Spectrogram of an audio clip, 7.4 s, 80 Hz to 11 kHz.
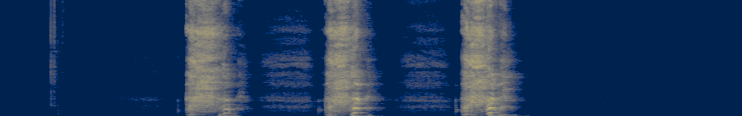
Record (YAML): three_cough_length: 7.4 s
three_cough_amplitude: 10892
three_cough_signal_mean_std_ratio: 0.32
survey_phase: beta (2021-08-13 to 2022-03-07)
age: 18-44
gender: Female
wearing_mask: 'No'
symptom_none: true
smoker_status: Never smoked
respiratory_condition_asthma: false
respiratory_condition_other: false
recruitment_source: REACT
submission_delay: 1 day
covid_test_result: Negative
covid_test_method: RT-qPCR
